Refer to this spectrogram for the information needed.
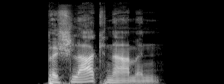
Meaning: plural of Beschlagnahme
- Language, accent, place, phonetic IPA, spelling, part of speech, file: German, Germany, Berlin, [bəˈʃlaːkˌnaːmən], Beschlagnahmen, noun, De-Beschlagnahmen.ogg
